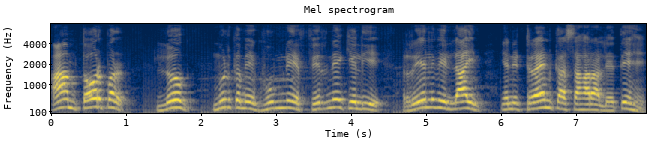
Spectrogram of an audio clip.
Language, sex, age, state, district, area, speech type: Urdu, male, 18-30, Bihar, Purnia, rural, spontaneous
